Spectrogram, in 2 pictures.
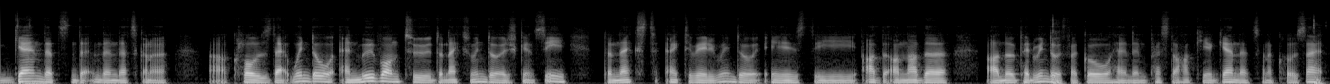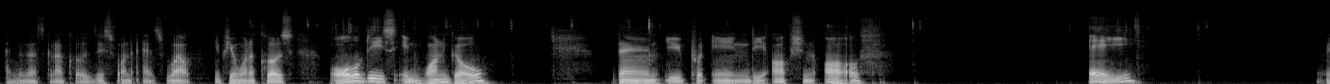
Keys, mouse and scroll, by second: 14.3 click, 16.4-20.2 typing, 17.4 ctrl+s, 20.9 alt+click, 21.6-22.8 typing, 23.7 click, 24.0 ctrl+alt+space, 24.6 ctrl+alt+space, 24.9 click, 26.0 click.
